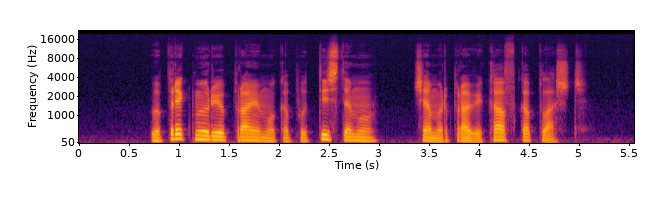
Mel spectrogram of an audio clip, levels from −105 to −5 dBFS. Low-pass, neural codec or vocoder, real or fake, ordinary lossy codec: 19.8 kHz; none; real; none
